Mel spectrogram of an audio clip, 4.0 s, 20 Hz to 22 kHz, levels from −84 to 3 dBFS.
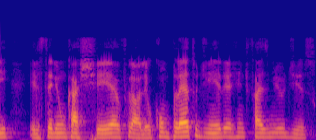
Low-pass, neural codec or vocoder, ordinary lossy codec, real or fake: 7.2 kHz; none; none; real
